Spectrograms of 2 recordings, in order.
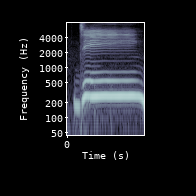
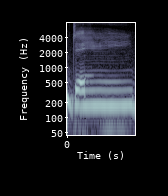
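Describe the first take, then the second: First: Ding said as "dee", open. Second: Ding lower, closed i, like "deng"; ding with a tight closed i. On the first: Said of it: "i aberto". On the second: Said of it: "ele é fechado". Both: Shown as a demonstration.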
